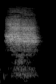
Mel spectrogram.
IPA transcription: ɕ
